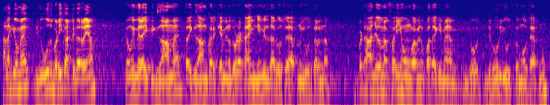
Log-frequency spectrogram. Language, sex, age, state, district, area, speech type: Punjabi, male, 18-30, Punjab, Kapurthala, rural, spontaneous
